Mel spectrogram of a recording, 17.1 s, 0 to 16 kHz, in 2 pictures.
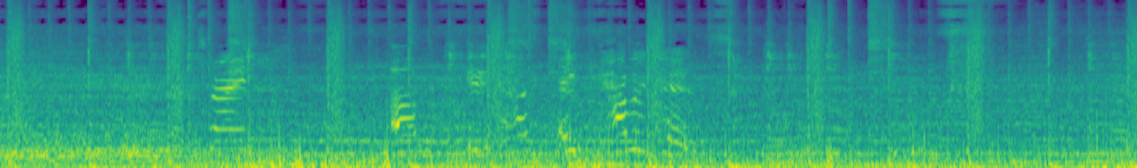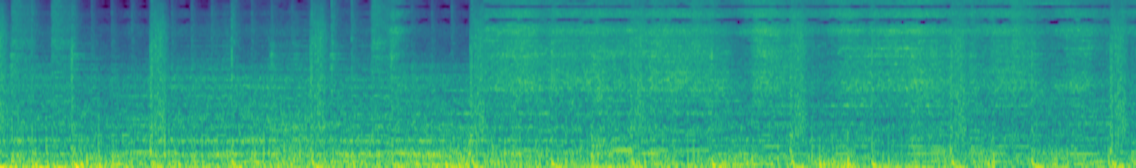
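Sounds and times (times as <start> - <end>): background music: 0.0 - 17.0
electric train rumbling: 0.0 - 17.0.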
